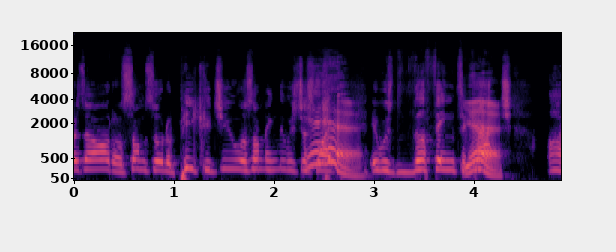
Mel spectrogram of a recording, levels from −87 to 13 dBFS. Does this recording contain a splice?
no; 0 cuts

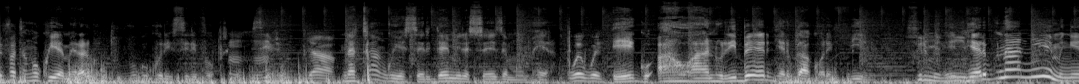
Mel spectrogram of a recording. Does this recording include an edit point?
no; 0 cuts

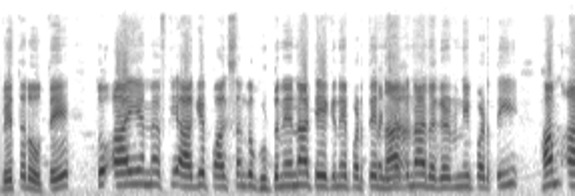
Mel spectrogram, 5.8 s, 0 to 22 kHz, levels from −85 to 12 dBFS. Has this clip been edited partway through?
no; 0 cuts

